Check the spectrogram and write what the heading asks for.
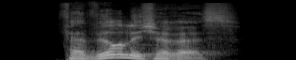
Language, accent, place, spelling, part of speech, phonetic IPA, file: German, Germany, Berlin, verwirrlicheres, adjective, [fɛɐ̯ˈvɪʁlɪçəʁəs], De-verwirrlicheres.ogg
- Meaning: strong/mixed nominative/accusative neuter singular comparative degree of verwirrlich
